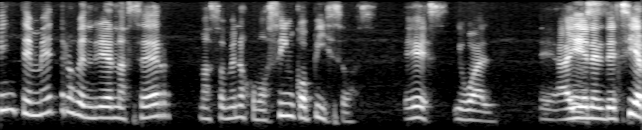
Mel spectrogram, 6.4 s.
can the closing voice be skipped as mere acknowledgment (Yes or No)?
Yes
